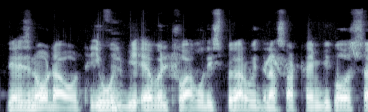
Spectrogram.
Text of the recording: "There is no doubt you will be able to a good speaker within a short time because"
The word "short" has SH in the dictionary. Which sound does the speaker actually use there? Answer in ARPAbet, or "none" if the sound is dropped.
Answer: S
